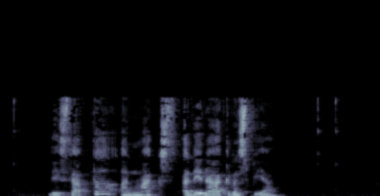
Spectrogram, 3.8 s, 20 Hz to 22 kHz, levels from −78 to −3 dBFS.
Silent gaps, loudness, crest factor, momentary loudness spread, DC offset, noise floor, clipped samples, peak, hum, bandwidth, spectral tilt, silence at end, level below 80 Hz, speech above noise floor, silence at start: none; -29 LUFS; 22 dB; 11 LU; under 0.1%; -61 dBFS; under 0.1%; -10 dBFS; none; 11.5 kHz; -3 dB/octave; 1 s; -74 dBFS; 31 dB; 0.5 s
